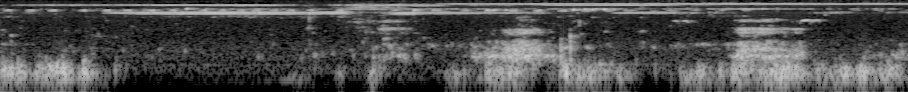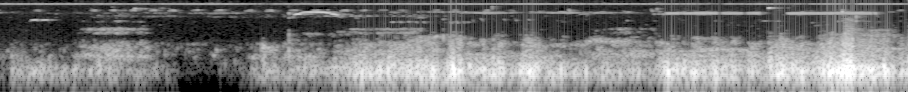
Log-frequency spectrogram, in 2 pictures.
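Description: Crickets chirping in a steady high-pitched pulsing trill. About two-thirds of the way in, a low rumble of wind on the microphone builds and becomes the loudest sound.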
